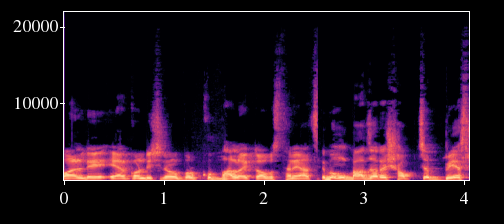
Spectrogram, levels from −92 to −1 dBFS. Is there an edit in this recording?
yes; 1 cut; at 2.5 s

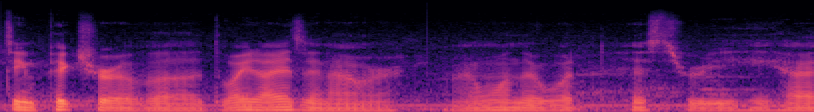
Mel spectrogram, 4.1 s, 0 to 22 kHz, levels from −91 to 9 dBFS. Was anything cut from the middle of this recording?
yes; 1 cut; at 2.1 s

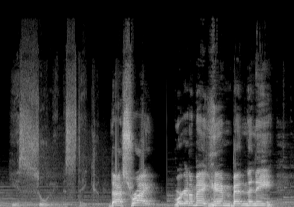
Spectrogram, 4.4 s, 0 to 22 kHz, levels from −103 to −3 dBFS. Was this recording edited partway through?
yes; 1 cut; at 2.4 s

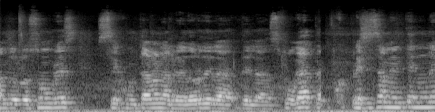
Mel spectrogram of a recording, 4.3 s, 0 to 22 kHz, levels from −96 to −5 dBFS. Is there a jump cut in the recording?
yes; 1 cut; at 3.2 s

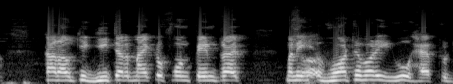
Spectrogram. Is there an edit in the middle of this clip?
no; 0 cuts

